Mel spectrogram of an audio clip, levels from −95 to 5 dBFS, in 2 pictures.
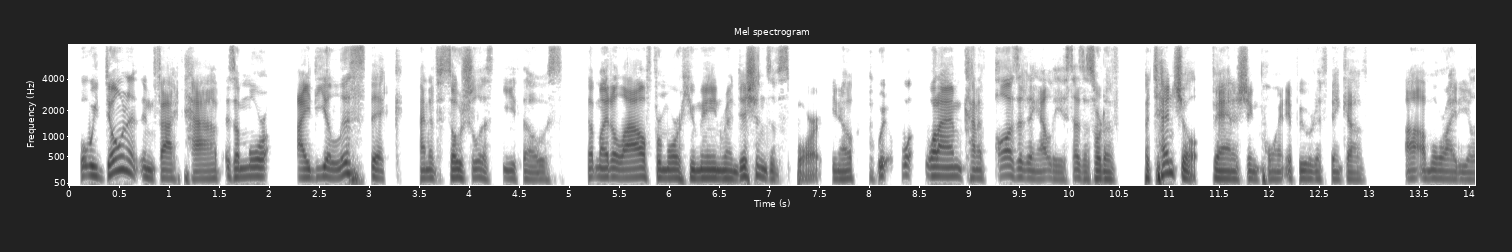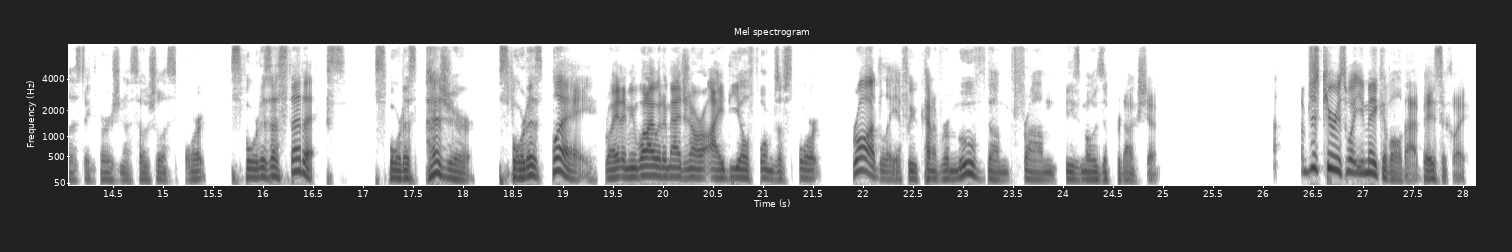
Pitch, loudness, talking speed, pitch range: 120 Hz, -32 LUFS, 205 wpm, 110-135 Hz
